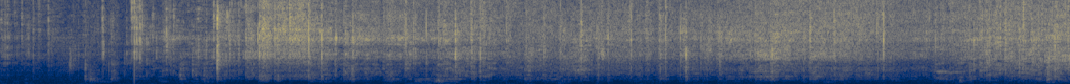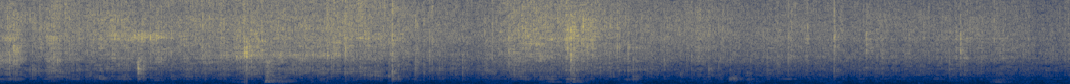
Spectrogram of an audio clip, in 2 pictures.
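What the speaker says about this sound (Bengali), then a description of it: "আদাটা ভেজে নিয়েছি এবার সমস্ত সবজিটা প্রথমে তুলে দেব" Vegetables tossed into hot oil with fried ginger, giving a bright crackling sizzle that swells after an initial clatter and stays strong and close throughout, with occasional stirring sounds.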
